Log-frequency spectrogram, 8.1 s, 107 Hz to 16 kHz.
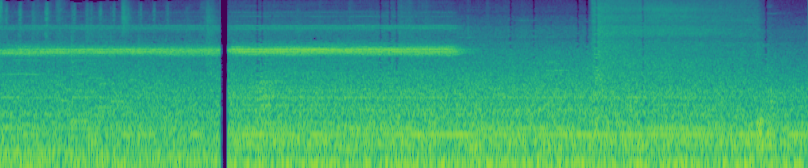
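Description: Steady high-pitched electronic warning tone for about four and a half seconds over the steady hum of a stationary 113 series electric train, then the car's pneumatic sliding doors, renewed under the 40N work, close quietly with a short hiss of air near the end.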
